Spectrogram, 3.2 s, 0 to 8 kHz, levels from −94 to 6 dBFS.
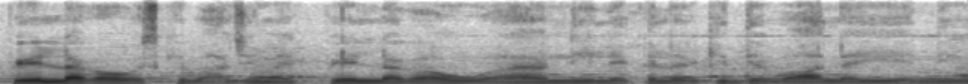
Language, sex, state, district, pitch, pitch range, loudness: Hindi, female, Madhya Pradesh, Katni, 115 Hz, 110-125 Hz, -19 LUFS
